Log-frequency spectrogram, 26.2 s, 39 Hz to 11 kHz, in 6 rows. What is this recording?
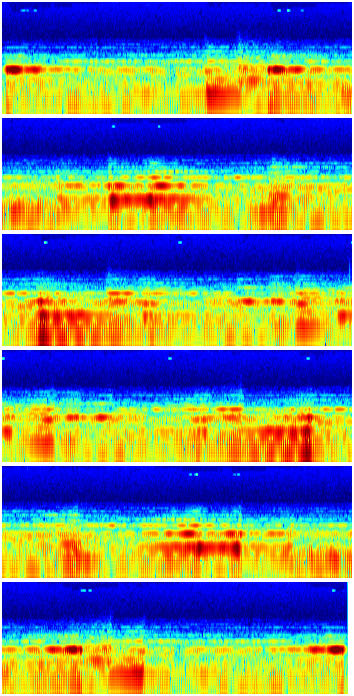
A sound created for the Continuum-5 dare. This was originally a four bar snare section. Using the convolution processor in Audition, I made a new impulse to dreamify the snares.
